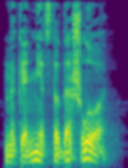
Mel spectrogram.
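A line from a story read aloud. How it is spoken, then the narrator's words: Growled. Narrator (Russian): прорычал Корт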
